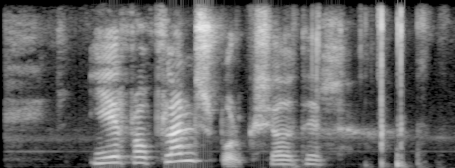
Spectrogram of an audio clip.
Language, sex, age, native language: Icelandic, female, 18-19, Icelandic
